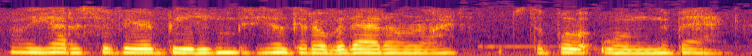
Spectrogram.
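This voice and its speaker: An actress playing a matter-of-fact, clinical hospital nurse in a 1950s radio drama. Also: female voice, mid-range voice, little pitch movement, very fast, slight background noise, natural voice. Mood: clinical, grave. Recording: tinny, narrow vintage radio recording.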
